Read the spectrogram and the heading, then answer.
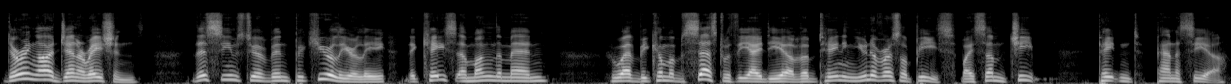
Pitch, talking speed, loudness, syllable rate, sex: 160 Hz, 145 wpm, -19 LUFS, 5.1 syllables/s, male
